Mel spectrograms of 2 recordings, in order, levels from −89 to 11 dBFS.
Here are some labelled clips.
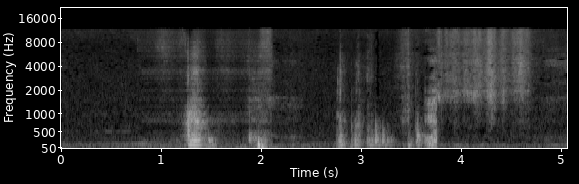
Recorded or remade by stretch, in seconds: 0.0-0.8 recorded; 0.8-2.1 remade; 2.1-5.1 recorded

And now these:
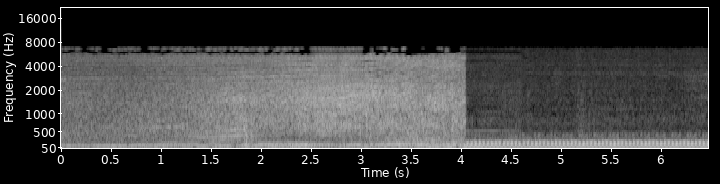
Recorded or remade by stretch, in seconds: 0.0-2.5 recorded; 2.5-3.0 remade; 3.0-4.0 recorded; 4.0-4.6 remade; 4.6-6.5 recorded

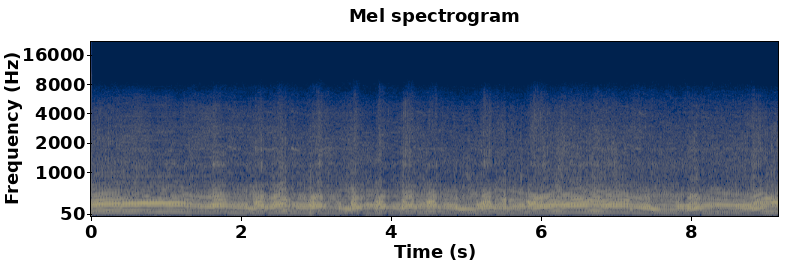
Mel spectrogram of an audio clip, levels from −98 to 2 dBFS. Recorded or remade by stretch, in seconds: 0.0-0.4 recorded; 0.4-1.8 remade; 1.8-2.9 recorded; 2.9-4.1 remade; 4.1-9.2 recorded

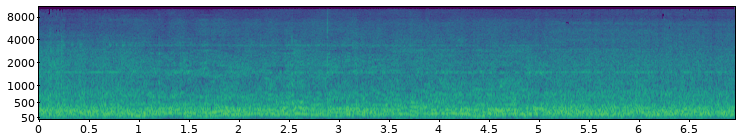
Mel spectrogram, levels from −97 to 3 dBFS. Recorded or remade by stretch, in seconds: 0.0-0.9 recorded; 0.9-5.1 remade; 5.1-7.0 recorded

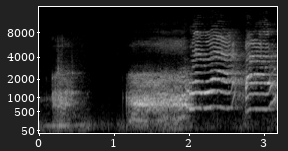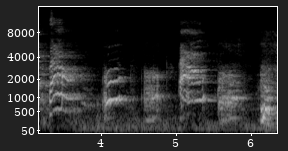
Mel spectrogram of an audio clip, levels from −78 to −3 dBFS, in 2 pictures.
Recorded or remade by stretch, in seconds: 0.0-1.6 remade; 1.6-5.4 recorded; 5.4-6.4 remade

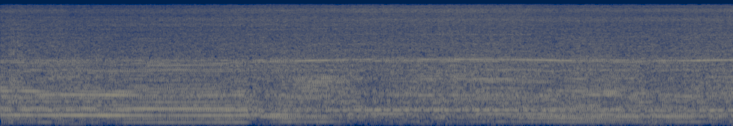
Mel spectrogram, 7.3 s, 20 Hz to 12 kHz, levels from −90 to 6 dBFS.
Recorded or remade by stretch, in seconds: 0.0-7.3 recorded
